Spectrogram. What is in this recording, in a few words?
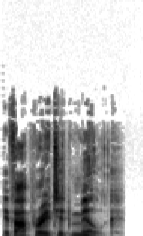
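"evaporated milk", British English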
